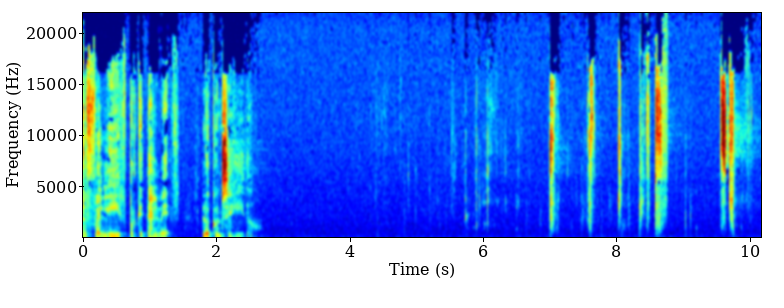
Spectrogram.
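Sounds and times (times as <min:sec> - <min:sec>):
speech: 0:00.0 - 0:02.7
person sucking on a pencil tip: 0:07.0 - 0:08.9, 0:09.6 - 0:10.1.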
